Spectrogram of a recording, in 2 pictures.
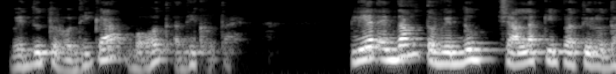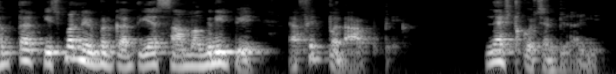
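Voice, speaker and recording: A man's voice: fairly high pitch, mellow. Man repeating questions as he teaches. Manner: repetitive, keeps asking rhetorical questions then answering; addresses viewers directly in a coaching tone. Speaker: exam coaching teacher. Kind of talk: exam question walkthrough lesson.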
